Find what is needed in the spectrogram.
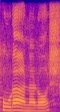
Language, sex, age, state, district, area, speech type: Bengali, female, 18-30, West Bengal, Alipurduar, rural, spontaneous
